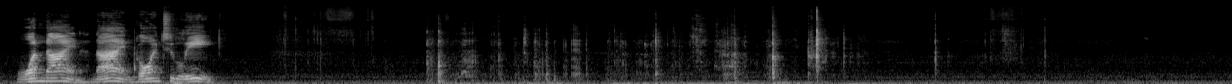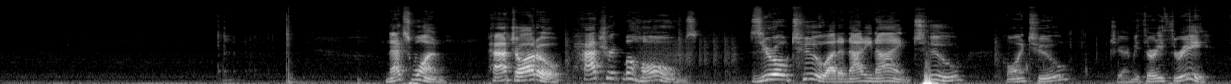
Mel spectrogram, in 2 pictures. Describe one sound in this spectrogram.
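Cards and plastic sleeves rustle and tap in handling.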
